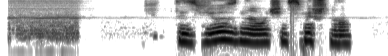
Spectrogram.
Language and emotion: Russian, positive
